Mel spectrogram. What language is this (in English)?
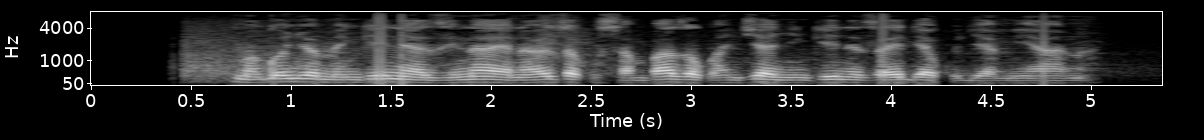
Swahili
